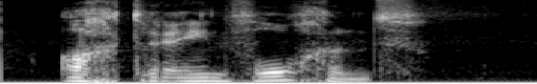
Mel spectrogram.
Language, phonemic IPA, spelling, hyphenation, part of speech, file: Dutch, /ɑx.tər.eːnˈvɔl.ɣənt/, achtereenvolgend, ach‧ter‧een‧vol‧gend, adjective, Nl-achtereenvolgend.ogg
- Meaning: consecutive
